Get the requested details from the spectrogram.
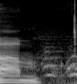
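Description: A dog gives a single drawn-out, yelping bark, fairly loud, followed by a few quieter, muffled sounds in the background.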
